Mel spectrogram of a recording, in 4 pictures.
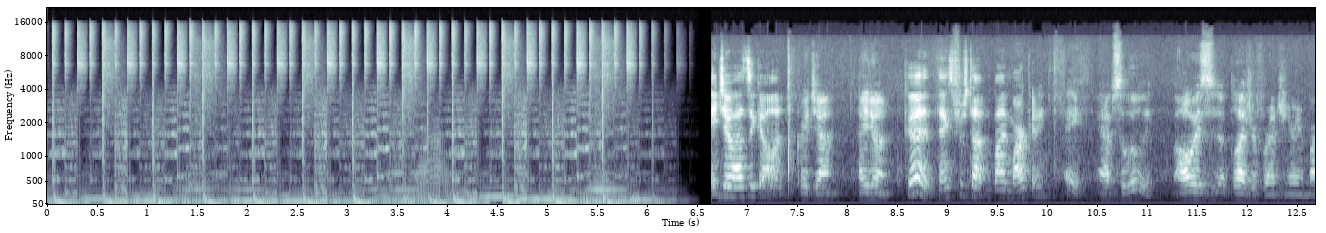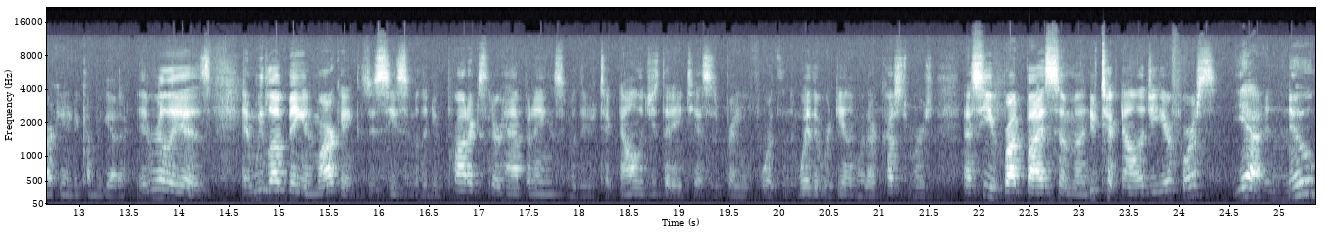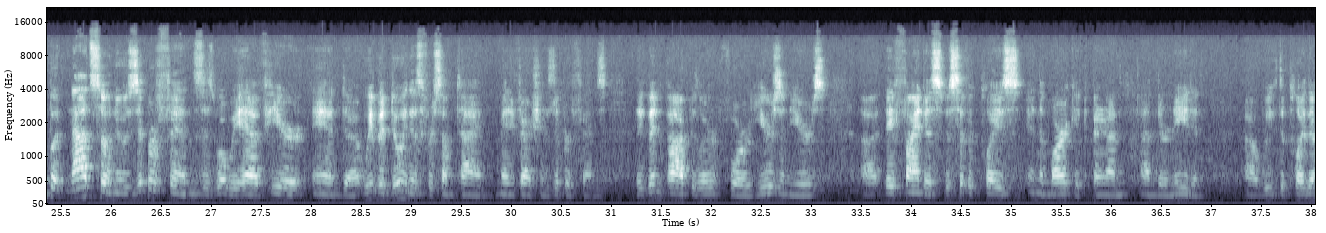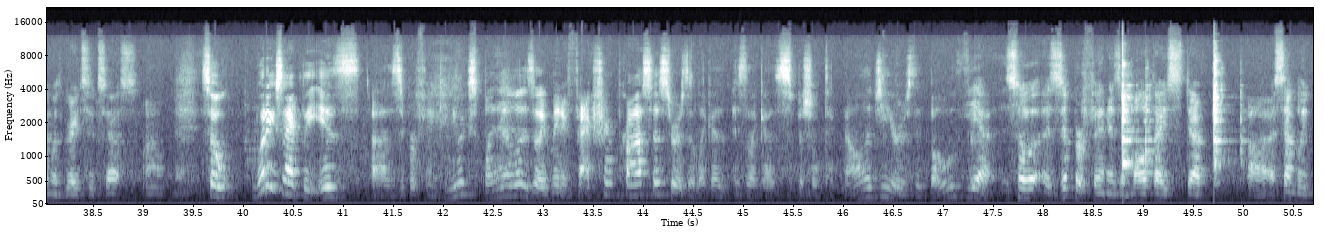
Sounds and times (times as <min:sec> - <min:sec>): Speech: 0:06.6 - 0:50.7.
